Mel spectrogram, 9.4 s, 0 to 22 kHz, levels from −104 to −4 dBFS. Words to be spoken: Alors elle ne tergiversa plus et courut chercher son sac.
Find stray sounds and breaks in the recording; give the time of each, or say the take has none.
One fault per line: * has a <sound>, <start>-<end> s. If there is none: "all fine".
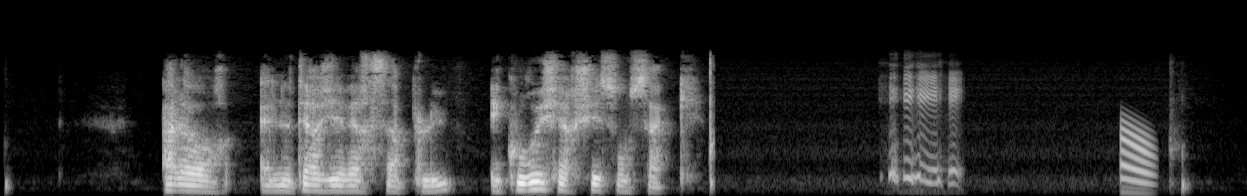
* has a laugh, 6.6-7.2 s
* has a chirp, 8.4-8.7 s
